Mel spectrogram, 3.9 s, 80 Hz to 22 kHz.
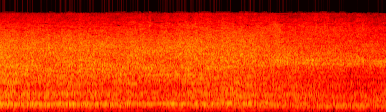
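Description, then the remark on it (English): A dense, steady roar of thirty-two race car engines at full throttle as the Aaron's 125 starts on the 0.4-mile racetrack at Southern National Motorsports Park, a constant loud wash of noise with a low droning hum running underneath, and no voices. “Thirty-two cars roar to life around this 0.4-mile racetrack”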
